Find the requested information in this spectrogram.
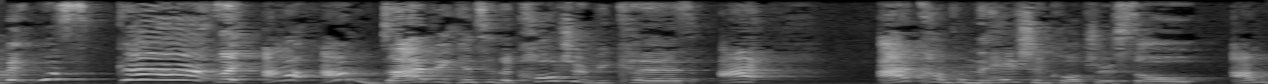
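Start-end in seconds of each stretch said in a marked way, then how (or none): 0.0-1.8 mock high squeal.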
